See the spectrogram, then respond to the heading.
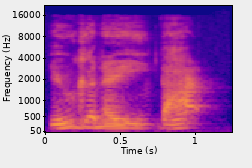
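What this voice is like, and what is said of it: Gruff pirate voice. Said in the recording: “in a gruff voice”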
